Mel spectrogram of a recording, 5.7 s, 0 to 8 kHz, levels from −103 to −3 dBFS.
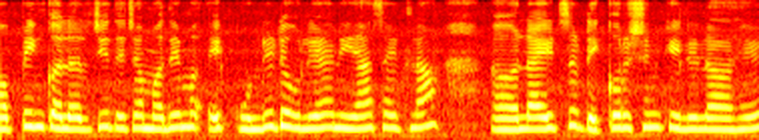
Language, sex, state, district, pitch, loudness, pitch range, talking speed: Marathi, female, Maharashtra, Mumbai Suburban, 265 Hz, -14 LUFS, 245-285 Hz, 145 wpm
